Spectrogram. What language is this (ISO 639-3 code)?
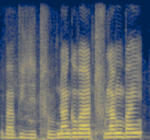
brx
